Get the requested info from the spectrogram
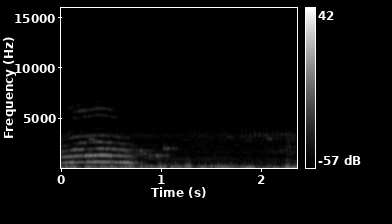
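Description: A single short pitched call that rises and then falls in pitch over about the first second, meow-like in shape, over a low background rumble.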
